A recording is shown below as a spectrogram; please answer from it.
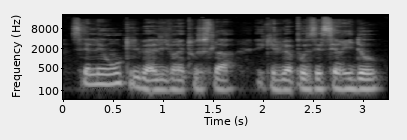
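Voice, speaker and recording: A man's voice: mid-range voice, a little fast, warm tone, husky, close to an everyday voice. A man reading a chatty, naive young working girl. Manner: chatty, matter-of-fact recounting. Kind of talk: audiobook character reading.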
